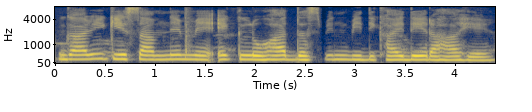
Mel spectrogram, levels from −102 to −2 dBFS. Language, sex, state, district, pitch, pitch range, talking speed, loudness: Hindi, female, Arunachal Pradesh, Longding, 215 Hz, 205-225 Hz, 165 wpm, -13 LUFS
